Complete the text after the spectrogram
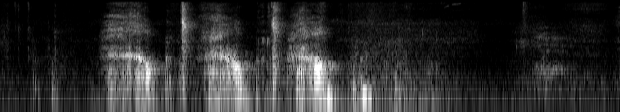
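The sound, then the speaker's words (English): A dog growls in several rough, rising bursts while chewing and tearing at a paper contract, then the noise fades to quieter rustling near the end. “Does he always eat the contracts?”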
